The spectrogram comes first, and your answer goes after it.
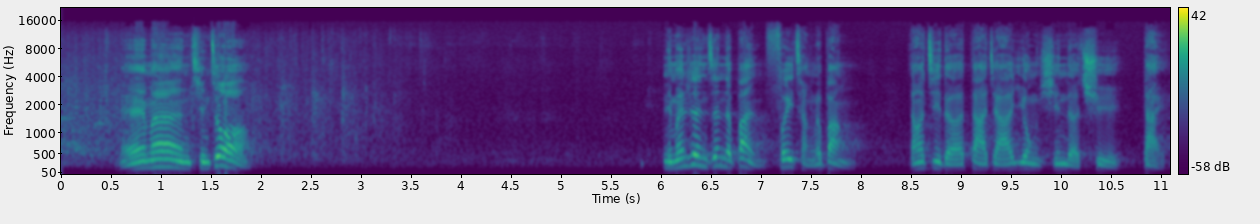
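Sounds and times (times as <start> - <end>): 
audience applause: 0.0 - 3.9
speech: 0.6 - 2.0, 6.1 - 11.0.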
